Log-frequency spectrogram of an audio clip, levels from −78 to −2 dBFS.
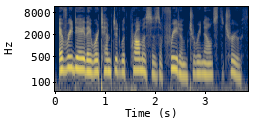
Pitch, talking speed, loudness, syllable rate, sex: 190 Hz, 200 wpm, -19 LUFS, 5.9 syllables/s, female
